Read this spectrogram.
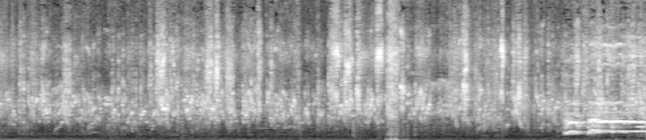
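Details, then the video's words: Busy budgerigar chatter of thin, fast squeaks and warbles, with a single thump midway and a clear, steady whistled note with overtones near the end. "Stunning Budgie Colors & Relaxing Natural Sounds"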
